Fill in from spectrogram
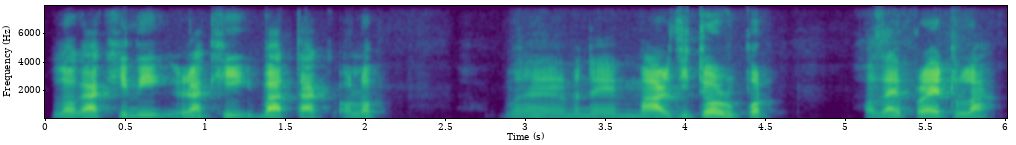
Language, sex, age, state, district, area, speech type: Assamese, male, 60+, Assam, Majuli, urban, spontaneous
